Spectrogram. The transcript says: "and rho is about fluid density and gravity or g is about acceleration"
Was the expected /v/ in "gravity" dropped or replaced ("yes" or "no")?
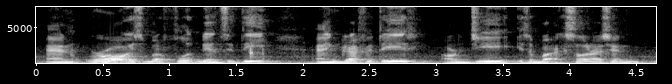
yes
